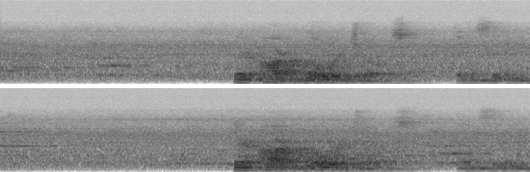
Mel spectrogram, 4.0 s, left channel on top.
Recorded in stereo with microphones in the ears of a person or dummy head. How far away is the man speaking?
About 0.5 m.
